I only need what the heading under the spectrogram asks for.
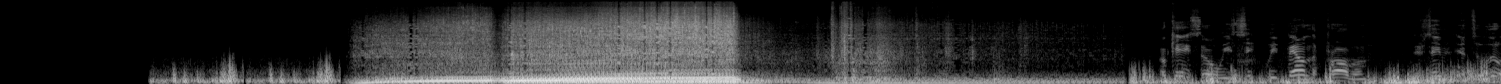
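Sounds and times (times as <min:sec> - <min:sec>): vehicle engine revving: 0:03.5 - 0:11.3
knocks and rattles: 0:07.7 - 0:11.3.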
